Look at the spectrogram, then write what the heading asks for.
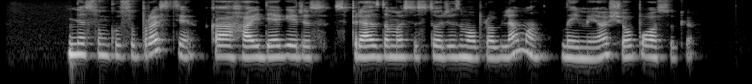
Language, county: Lithuanian, Vilnius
